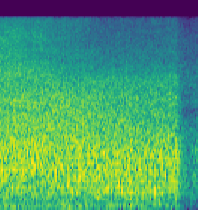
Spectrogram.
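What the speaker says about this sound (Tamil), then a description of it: "இந்த அருவி வந்து பார்த்தீங்கன்னா சூப்பராக இருக்குது பார்க்கறதுக்கு" Meghamalai waterfall roars as a continuous, loud rush of falling water heard from close by, dropping away abruptly at the very end.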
